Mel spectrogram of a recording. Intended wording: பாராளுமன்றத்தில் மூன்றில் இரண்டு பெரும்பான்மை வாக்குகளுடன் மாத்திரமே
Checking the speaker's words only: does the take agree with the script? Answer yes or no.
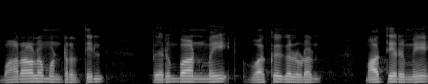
no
